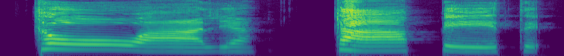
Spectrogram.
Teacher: a língua toca no dente explode o ar e não faz força no pescoço sai bastante ventinho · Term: língua dental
